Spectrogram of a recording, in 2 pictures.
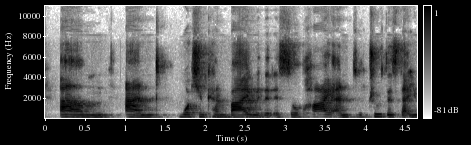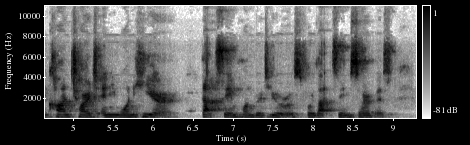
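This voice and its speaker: Against noticeable background noise, a woman speaks at a fairly low pitch and a fairly slow pace in a monotone, flat intonation. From Nigeria. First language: German. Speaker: tech entrepreneur. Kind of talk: panel discussion.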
